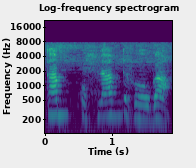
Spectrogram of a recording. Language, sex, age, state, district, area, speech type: Hindi, female, 45-60, Madhya Pradesh, Narsinghpur, rural, read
